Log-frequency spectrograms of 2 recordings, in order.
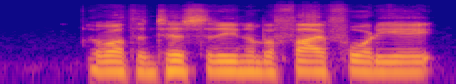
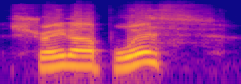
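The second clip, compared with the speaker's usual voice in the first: grand declaration; 6 semitones higher, 10 dB louder, slower than usual. Pretend. Posh cognac serving advice.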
